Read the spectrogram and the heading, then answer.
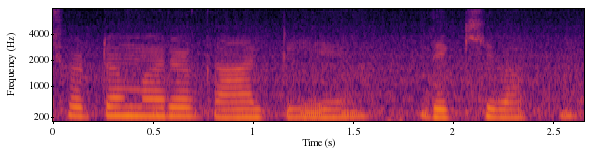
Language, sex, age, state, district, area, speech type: Odia, female, 18-30, Odisha, Sundergarh, urban, spontaneous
